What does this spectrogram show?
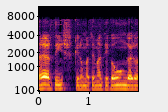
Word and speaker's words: Erdős: De hecho, Paul Erdős, que parece que se pronuncia Erdős, que era un matemático húngaro del siglo XX,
